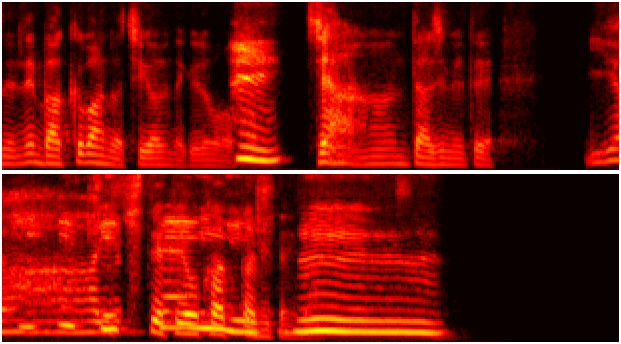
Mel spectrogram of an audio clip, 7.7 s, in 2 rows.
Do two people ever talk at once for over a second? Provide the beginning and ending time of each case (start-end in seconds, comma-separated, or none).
4.0-5.8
